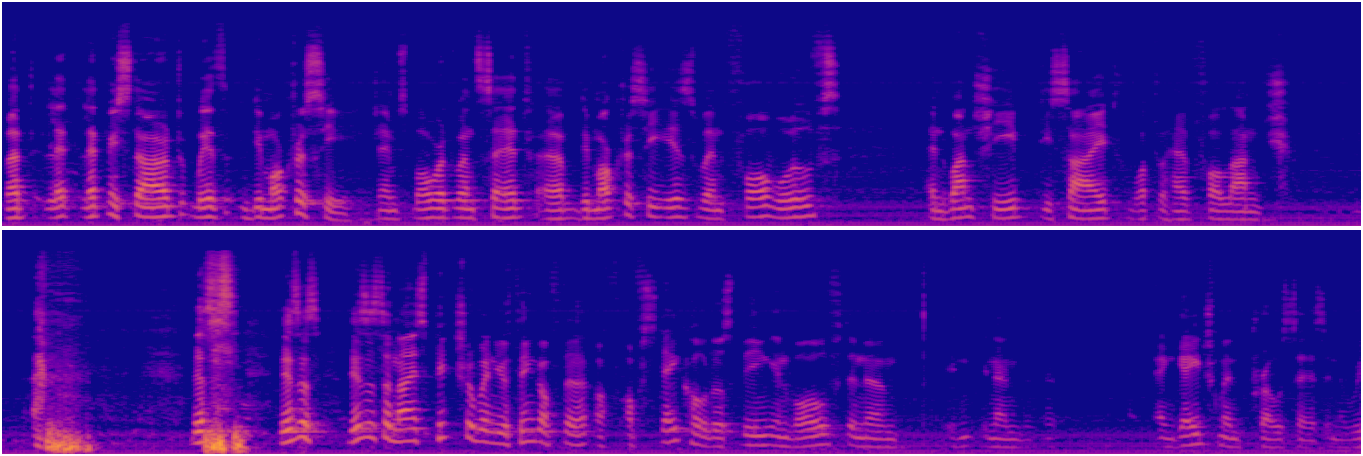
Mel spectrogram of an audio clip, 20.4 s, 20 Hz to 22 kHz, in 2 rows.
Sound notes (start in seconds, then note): 10.4 attendees laughing; 10.4 laughs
